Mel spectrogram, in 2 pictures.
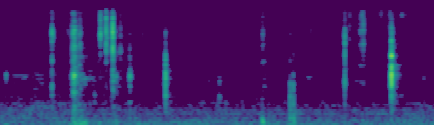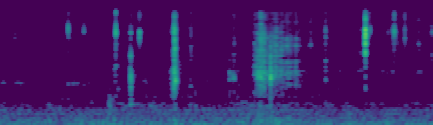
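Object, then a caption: Bar of soap carved with a metal blade. A metal box-cutter blade carves curled shavings off a solid, glitter-coated red and yellow soap bar with star sequins, held in the hand. About eleven sharp, crisp, high-pitched scraping clicks stand apart over a quiet background, each dying away almost instantly.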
